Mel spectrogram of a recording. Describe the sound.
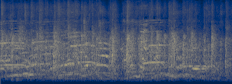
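A church audience applauds and cheers in praise, with dense, steady clapping throughout and voices raised above it.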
